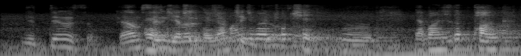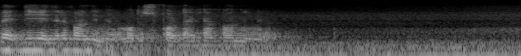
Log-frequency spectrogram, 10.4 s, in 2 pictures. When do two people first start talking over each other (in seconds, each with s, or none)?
1.4 s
